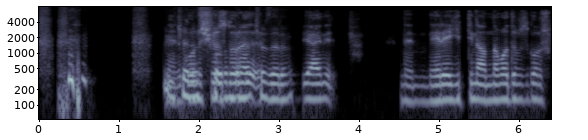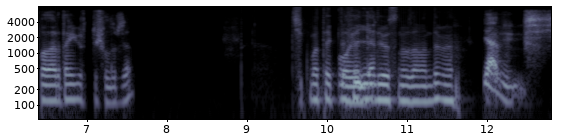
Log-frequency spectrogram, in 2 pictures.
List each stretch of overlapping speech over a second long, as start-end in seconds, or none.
1.6-2.8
